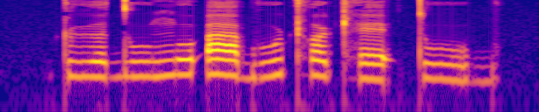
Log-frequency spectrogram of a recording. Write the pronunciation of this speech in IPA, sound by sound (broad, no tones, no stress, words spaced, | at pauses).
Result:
ʈʉə̯ d̪uŋoʔ ab uʈʰʌ ʈʰɛʔ tub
